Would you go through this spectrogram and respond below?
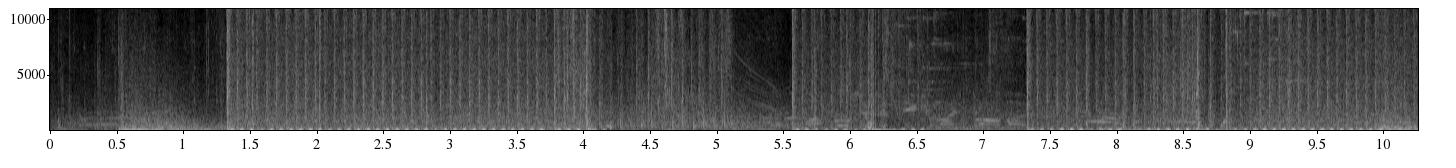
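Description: Rapid automatic gunfire down a hallway in the shooter Battlefield 6, long loud bursts of shots broken by brief pauses, with occasional talk mixed in.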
